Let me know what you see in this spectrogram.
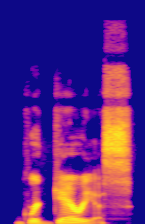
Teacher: Gregarious. The stress is on the second syllable. Gregarious.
